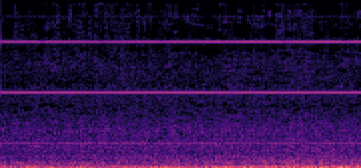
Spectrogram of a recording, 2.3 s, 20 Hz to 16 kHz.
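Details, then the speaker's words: Home theatre amplifier 2030 IC kit with 30V supply drop: steady unbroken continuity beep across the IC supply plus and minus pins even with the IC supplies removed one by one, while all four rectifiers test OK, showing a short circuit. "तो यह जो हमारा बप की आवाज आएगी तो इसका मतलब है इसका जो माइनस और प्लस है यह दोनों हमारा शॉर्ट है"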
